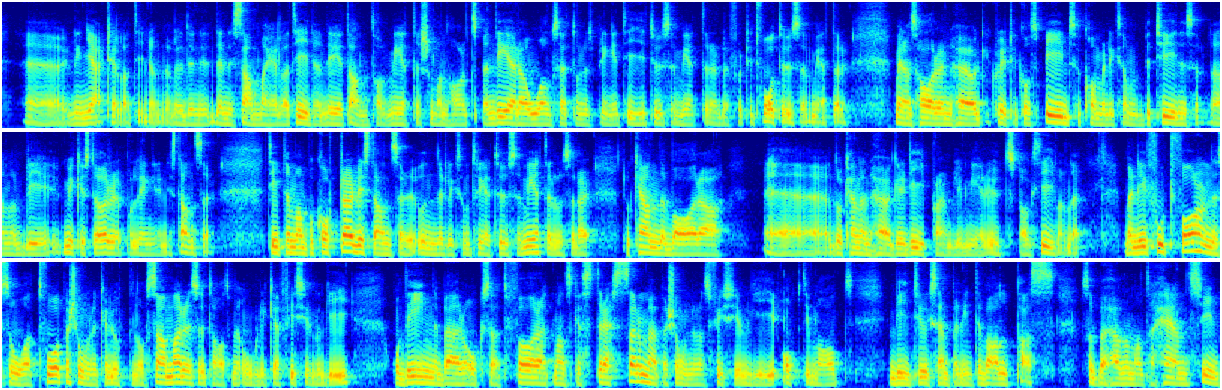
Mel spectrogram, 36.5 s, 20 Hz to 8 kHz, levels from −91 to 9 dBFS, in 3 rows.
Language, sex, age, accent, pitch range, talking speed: Swedish, male, 20-39, native, 120-145 Hz, 185 wpm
